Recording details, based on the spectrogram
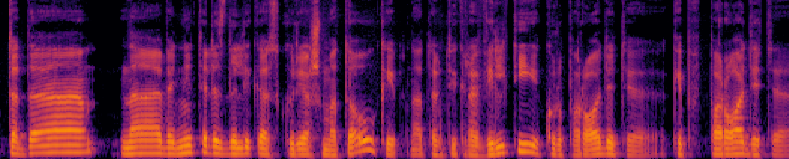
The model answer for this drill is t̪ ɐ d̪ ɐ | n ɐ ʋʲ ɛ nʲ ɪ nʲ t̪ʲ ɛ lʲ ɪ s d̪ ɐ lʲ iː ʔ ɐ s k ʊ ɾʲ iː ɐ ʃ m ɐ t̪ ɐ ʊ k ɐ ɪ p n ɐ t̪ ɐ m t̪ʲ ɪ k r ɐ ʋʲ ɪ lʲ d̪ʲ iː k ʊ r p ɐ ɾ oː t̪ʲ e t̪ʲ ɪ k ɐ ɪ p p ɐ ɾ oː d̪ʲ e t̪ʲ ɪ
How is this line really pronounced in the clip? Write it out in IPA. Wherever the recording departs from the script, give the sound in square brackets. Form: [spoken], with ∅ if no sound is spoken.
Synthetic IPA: t̪ ɐ d̪ ɐ | n ɐ ʋʲ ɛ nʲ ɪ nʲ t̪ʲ ɛ lʲ ɪ s d̪ ɐ lʲ iː [k] ɐ s k ʊ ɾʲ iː ɐ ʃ m ɐ t̪ ɐ ʊ k ɐ ɪ p n ɐ t̪ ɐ m t̪ʲ ɪ k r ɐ ʋʲ ɪ lʲ [t̪ʲ] iː k ʊ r p ɐ ɾ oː [d̪ʲ] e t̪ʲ ɪ k ɐ ɪ p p ɐ ɾ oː d̪ʲ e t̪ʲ ɪ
